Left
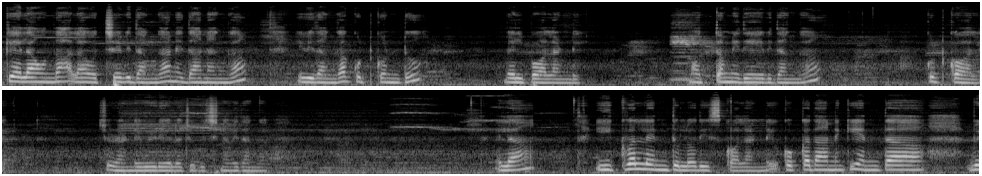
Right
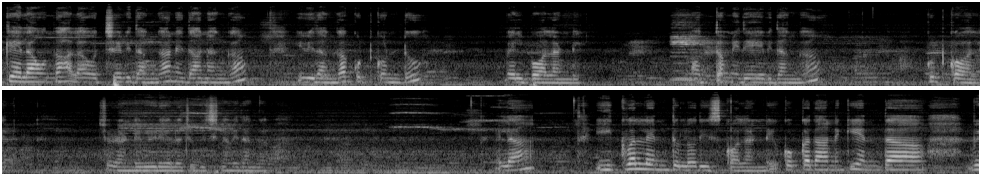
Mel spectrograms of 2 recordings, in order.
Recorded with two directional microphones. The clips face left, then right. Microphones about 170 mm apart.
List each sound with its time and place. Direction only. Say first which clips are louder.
0.0 s a woman's voice: left 6 dB; 30° left (ahead or behind)
6.9 s a woman's voice: left 10 dB; 30° left (ahead or behind)
9.2 s a woman's voice: left 5 dB; 30° left (ahead or behind)
14.7 s a woman's voice: left 6 dB; 30° left (ahead or behind)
